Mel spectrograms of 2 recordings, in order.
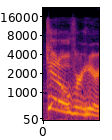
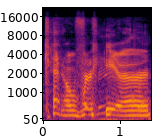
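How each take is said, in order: First: It is shouted with high intensity. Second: It is said flatly, without intensity.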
